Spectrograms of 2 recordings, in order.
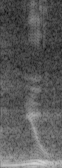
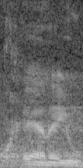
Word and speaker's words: GNU: La palabra que se escribe GNU en castellano se pronuncia new. Bien. No GNU, Bien. sino new.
